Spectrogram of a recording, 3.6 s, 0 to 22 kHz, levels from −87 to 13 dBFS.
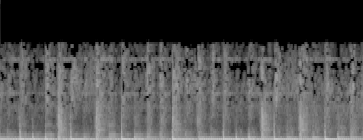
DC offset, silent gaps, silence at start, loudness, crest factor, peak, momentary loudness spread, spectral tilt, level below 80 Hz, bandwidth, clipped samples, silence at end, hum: under 0.1%; none; 0 s; -13 LUFS; 10 dB; 0 dBFS; 2 LU; -5.5 dB/octave; -12 dBFS; 15.5 kHz; under 0.1%; 0 s; none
